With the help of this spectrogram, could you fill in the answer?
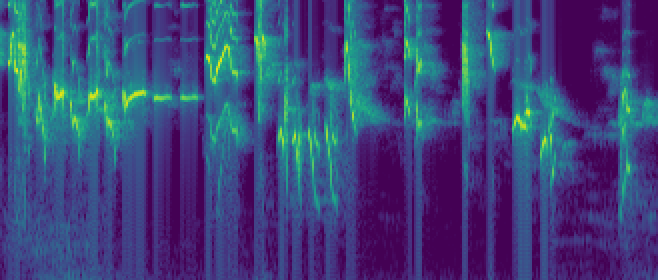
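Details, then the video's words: Kacer, the white-rumped shama, in a lure song to get other birds singing: a varied, fast string of clear whistles, sweeping slurs and sharp high notes, with gaps between phrases. "kicau pancingan kacer gacor pagi sore siang malam"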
